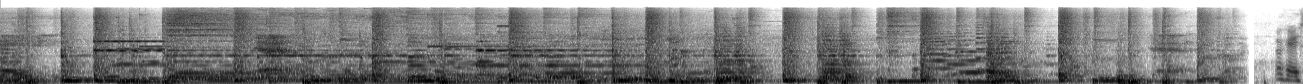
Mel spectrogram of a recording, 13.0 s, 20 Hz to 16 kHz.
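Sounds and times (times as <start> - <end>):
drum kit beat: 0.0 - 12.5
low bass line: 1.4 - 10.4
sustained chords: 1.6 - 8.8.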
